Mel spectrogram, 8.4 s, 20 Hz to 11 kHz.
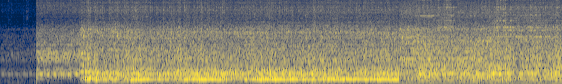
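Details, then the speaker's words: Mini mill after a stiffening plate was mounted to the back of the column, taking a heavy cut (almost 3 mm width): steady motor tone, even cutting hiss, no chatter, much quieter with less vibration. "now I'm doing the same Cuts as before and the difference is just astounding the biggest difference is just how much quieter the mill is the vibrations have been cut down and I can push the mule a lot further than I could before"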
